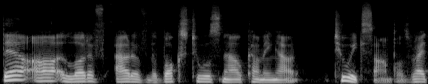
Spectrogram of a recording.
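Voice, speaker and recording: A man with a non-native accent talks at a medium pitch, his tone dark and mellow, his intonation lively. The sound is dry and close with no echo, over a quiet background. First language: not English. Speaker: medical publication trainer. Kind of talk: presentation.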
